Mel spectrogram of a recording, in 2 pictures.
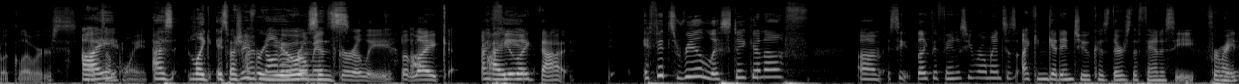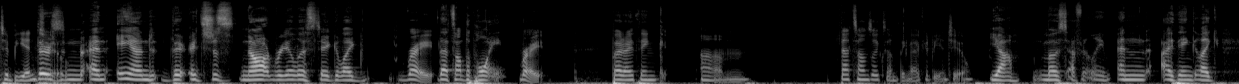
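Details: Adult woman speaking; normal voice.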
